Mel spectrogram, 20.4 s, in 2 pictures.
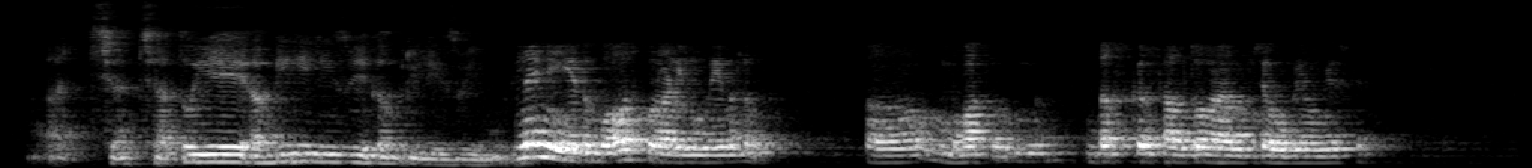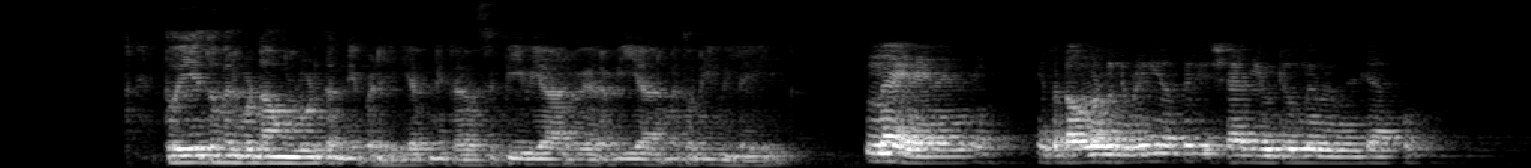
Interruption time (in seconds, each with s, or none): none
